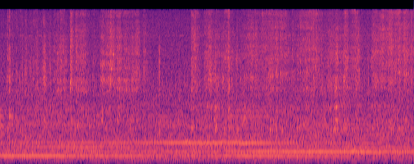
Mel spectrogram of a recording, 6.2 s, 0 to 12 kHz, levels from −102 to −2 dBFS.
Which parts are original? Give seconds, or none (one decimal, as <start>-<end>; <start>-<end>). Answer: 0.0-2.8; 3.7-5.3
